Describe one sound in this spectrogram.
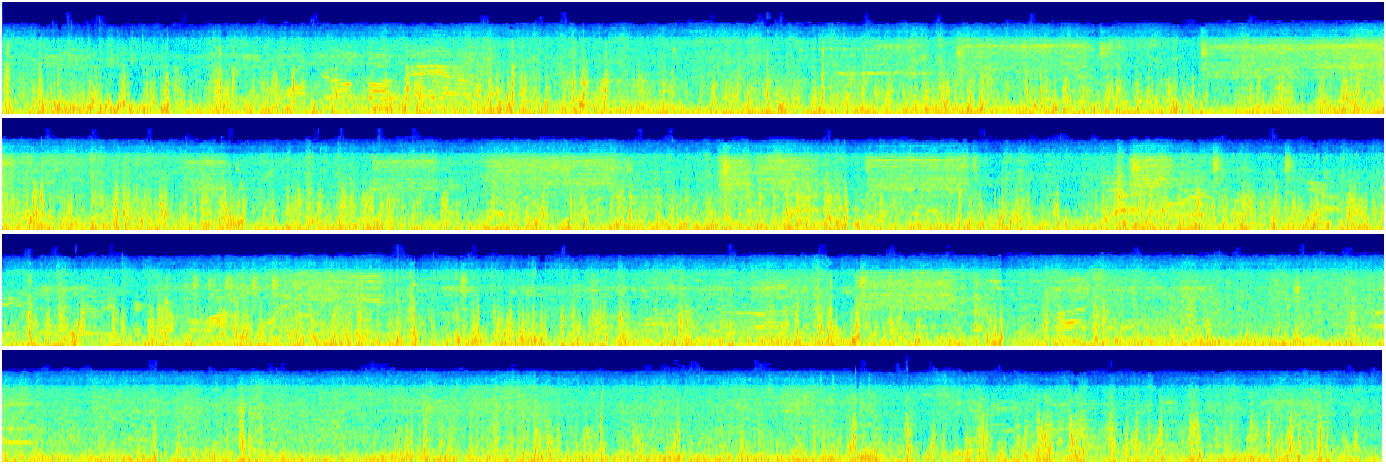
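Strong wind buffets loudly throughout.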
